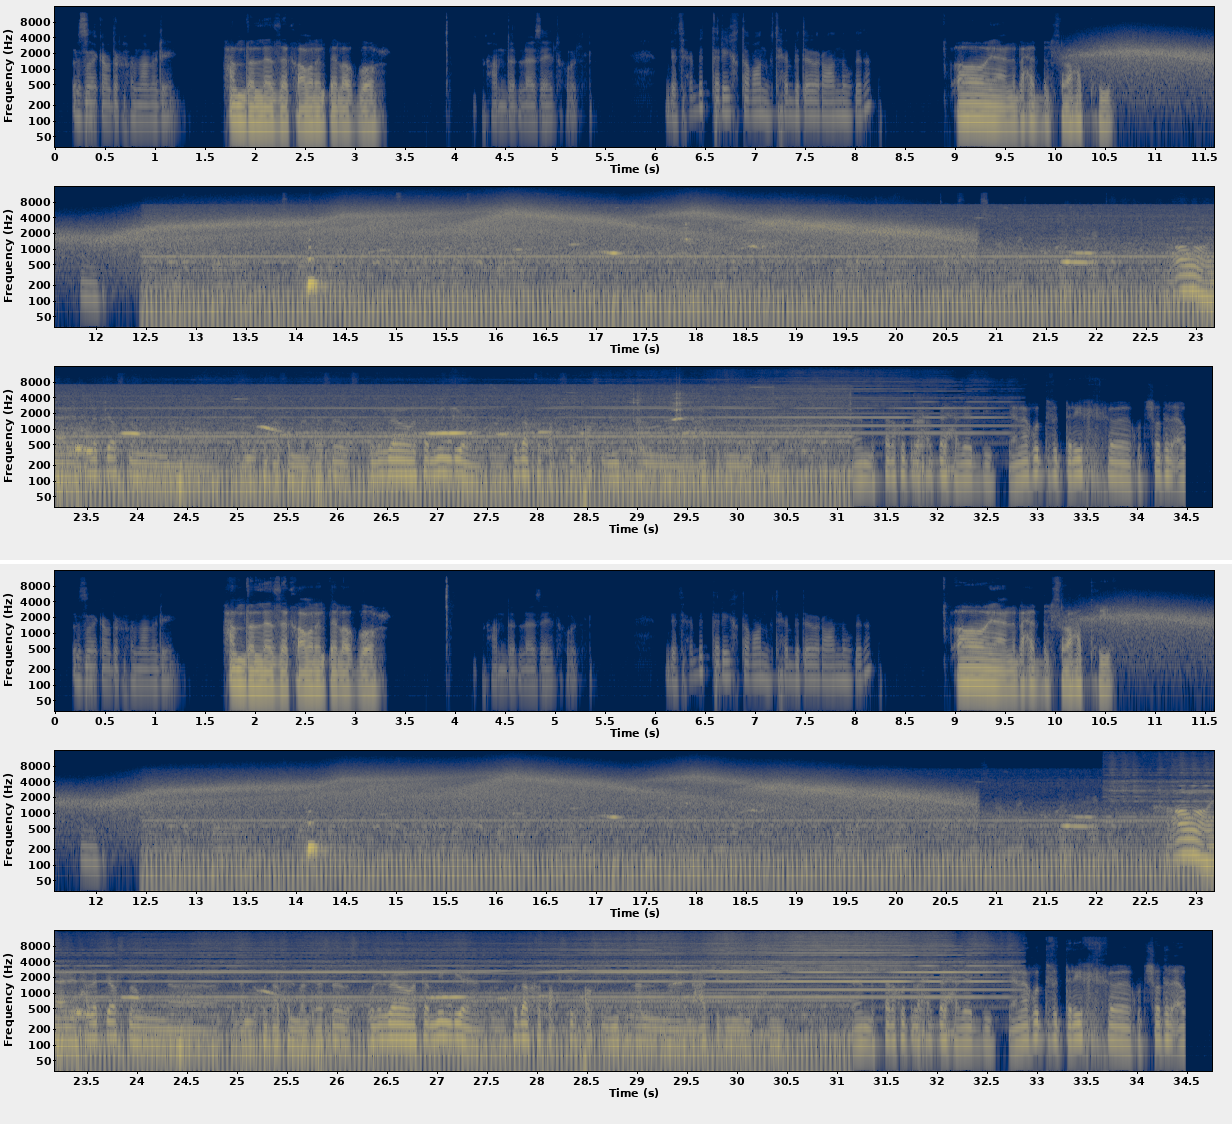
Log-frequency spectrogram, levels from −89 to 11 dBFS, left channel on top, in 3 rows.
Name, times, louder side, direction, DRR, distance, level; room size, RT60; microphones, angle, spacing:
voice 1, 0.2-1.2 4.3-5.2 6.1-8.2 11.8-12.1 12.8-13.7 14.0-17.0 17.4-18.5 19.4-22.2 28.7-29.0 31.7-32.0, left 2 dB, 80° left, 5.3 m, -43 dB
voice 2, 1.7-3.3 9.0-10.7 22.6-30.5 31.1-34.5, right 2 dB, 40° right, 1.6 m, -29 dB
sound 1, 10.1-20.8, left 3 dB, 15° left, 1.0 m, -30 dB
sound 2, 12.4-31.2, left 4 dB, 50° left, 0.9 m, -30 dB
sound 3, 22.1-32.9, right 12 dB, 60° right, 0.5 m, -31 dB
head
